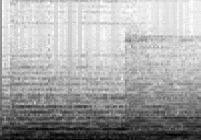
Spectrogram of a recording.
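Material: Nothing is struck.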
